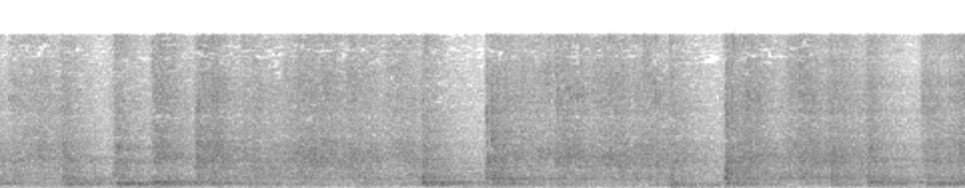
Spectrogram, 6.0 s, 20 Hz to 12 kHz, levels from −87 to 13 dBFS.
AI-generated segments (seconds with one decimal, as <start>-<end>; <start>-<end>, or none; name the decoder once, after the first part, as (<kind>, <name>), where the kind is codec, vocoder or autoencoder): 5.1-6.0 (autoencoder, DAC-VAE)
